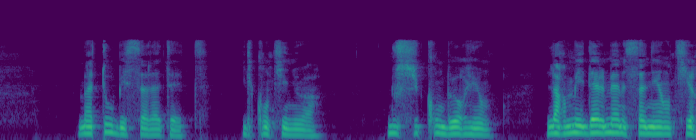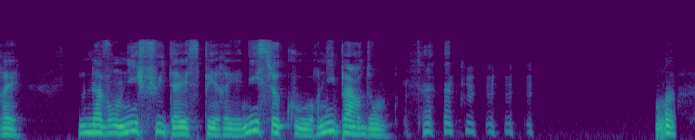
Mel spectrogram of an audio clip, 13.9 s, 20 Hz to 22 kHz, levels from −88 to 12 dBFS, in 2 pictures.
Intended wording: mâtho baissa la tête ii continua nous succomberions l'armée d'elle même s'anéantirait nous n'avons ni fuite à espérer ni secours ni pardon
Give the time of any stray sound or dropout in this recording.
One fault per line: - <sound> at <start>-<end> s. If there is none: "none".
- laugh at 11.0-12.3 s
- laugh at 13.5-13.7 s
